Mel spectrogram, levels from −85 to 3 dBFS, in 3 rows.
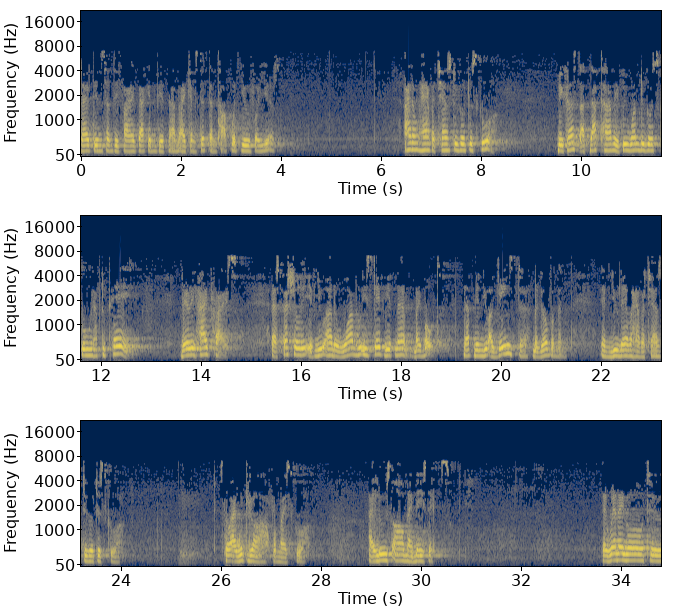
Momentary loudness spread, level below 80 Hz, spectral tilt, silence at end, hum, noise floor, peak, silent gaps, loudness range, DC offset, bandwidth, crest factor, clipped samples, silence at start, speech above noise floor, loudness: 13 LU; -56 dBFS; -6 dB/octave; 0 s; none; -44 dBFS; 0 dBFS; none; 6 LU; under 0.1%; 7.2 kHz; 14 dB; under 0.1%; 0 s; 33 dB; -12 LUFS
